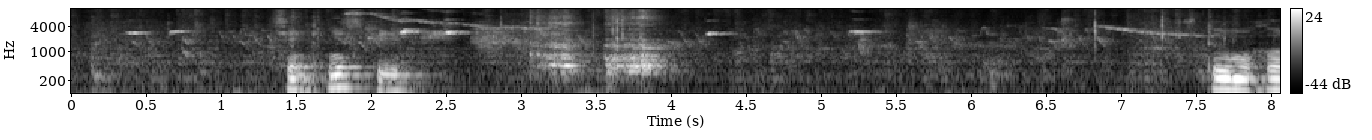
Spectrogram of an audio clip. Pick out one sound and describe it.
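A dog eats noisily from a metal bowl.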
